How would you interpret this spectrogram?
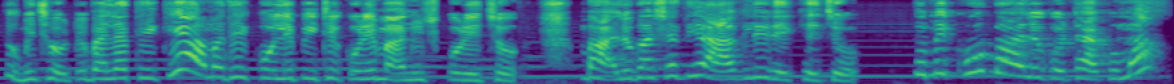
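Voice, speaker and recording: A woman's voice: sits high, lively intonation, fast, faint music behind. A woman voicing a poor, earnest young village housemaid in a cartoon story, with a plaintive, imploring manner. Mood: grateful. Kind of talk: Bengali cartoon story voice acting.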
